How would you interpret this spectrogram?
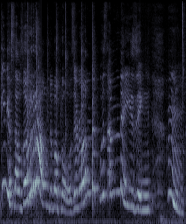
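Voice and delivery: ordinary delivery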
